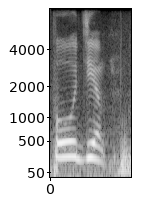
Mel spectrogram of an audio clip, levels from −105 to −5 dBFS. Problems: none marked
